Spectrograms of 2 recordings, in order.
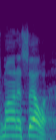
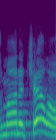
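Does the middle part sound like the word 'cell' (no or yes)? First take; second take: yes; no. First: The 'c' is said like 'cell'. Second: The 'c' is not said like 'cell'. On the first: "C-E-L-L, obviously it's cell" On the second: "They said it was Monticello"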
